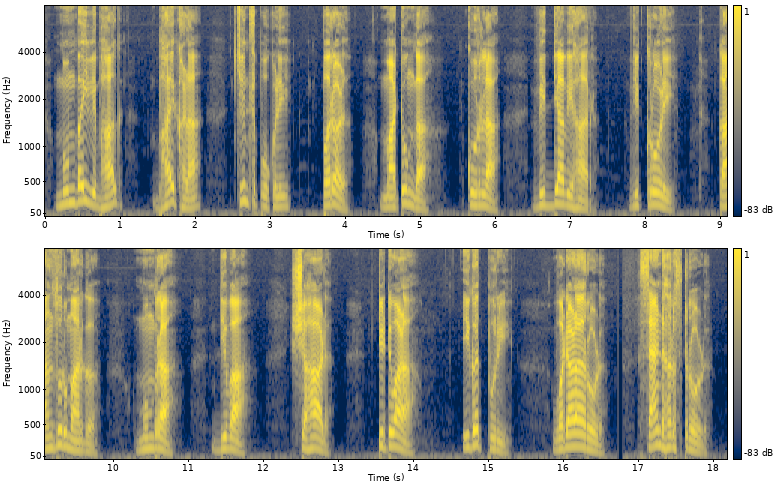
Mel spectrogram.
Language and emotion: Marathi, neutral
